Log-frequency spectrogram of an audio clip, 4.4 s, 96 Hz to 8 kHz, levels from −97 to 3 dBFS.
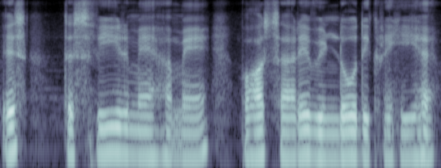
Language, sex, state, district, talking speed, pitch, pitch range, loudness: Hindi, male, Assam, Kamrup Metropolitan, 135 wpm, 125 Hz, 120-130 Hz, -21 LUFS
